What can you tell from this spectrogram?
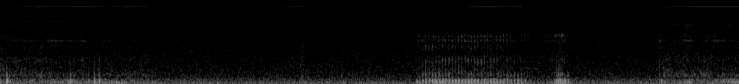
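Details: Male white Boxer asleep after a long day: quiet, low breathing, then a loud, rasping snore of about a second, followed by a short snort and a softer snore near the end.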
